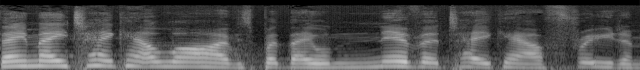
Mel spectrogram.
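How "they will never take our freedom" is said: ordinary talk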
